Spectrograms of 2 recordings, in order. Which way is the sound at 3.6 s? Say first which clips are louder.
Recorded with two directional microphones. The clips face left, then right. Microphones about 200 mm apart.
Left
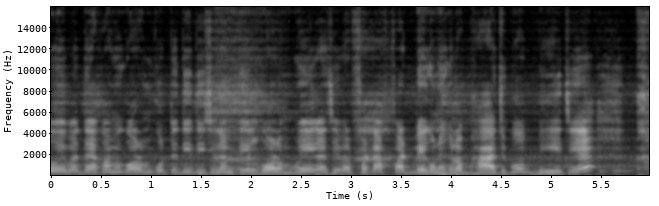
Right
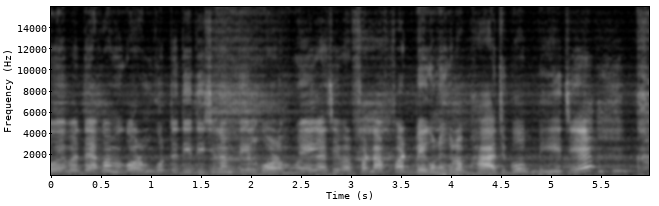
Left 4 dB; 40° left (ahead or behind).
